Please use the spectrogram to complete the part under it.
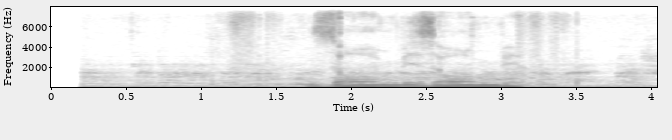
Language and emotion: Russian, neutral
